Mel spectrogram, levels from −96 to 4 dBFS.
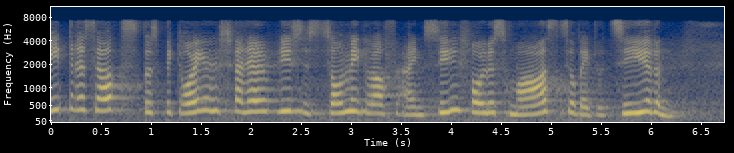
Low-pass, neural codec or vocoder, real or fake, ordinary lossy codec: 7.2 kHz; codec, 16 kHz, 0.5 kbps, FunCodec, trained on Chinese and English, 25 frames a second; fake; none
